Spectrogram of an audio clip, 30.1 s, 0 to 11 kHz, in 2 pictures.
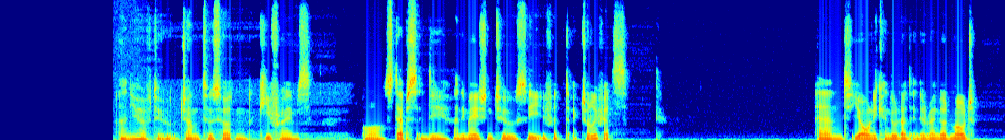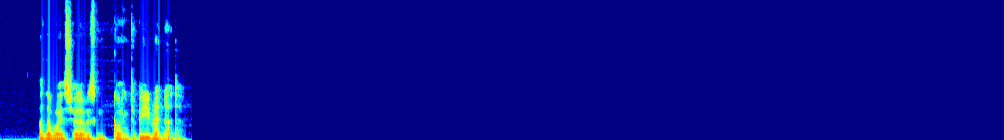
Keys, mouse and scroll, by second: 2.5 click, 3.8 scroll up 3, 4.4 shift+middle click, 5.2 scroll up 2, 6.9 click, 7.2 click, 8.1 click, 8.4 click, 8.6 click, 9.0 click, 9.1 click, 9.2 click, 9.4 click, 9.5 click, 9.7 click, 9.9 click, 10.0 click, 10.2 click, 10.4 click, 10.5 click, 10.7 click, 10.8 click, 11.0 click, 11.3-11.7 scroll down 5, 12.4 scroll up 2, 13.2 scroll down 2, 13.7 shift+middle click, 14.2-14.7 scroll down 2, 15.3 click, 17.7 scroll up 1, 18.1 shift+middle click, 18.7 scroll up 2, 19.5 click, 21.5 click, 23.7 shift+middle click, 24.9 click, 27.1 click.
